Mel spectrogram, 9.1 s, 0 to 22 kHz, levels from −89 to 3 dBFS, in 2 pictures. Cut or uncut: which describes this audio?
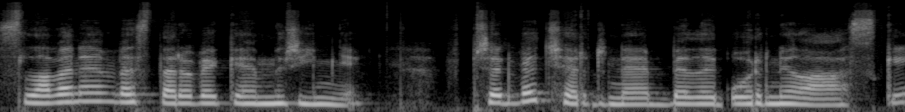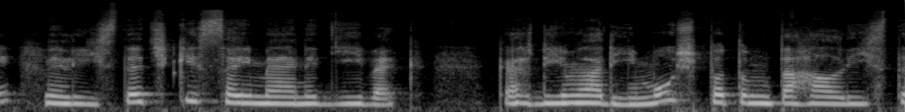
cut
